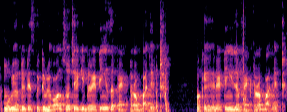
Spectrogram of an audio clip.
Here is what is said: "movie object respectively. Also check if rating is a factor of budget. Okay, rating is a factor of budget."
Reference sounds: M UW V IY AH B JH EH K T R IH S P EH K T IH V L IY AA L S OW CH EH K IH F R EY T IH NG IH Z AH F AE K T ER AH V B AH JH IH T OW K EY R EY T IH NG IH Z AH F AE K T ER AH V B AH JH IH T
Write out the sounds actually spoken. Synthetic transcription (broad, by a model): M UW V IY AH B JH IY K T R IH S P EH K T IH B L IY AA L S OW CH EH K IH R EY T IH NG IH Z AH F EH K T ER AH V B AH JH IH T OW K EY R EY T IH NG IH Z AH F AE K T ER AH V B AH JH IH T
